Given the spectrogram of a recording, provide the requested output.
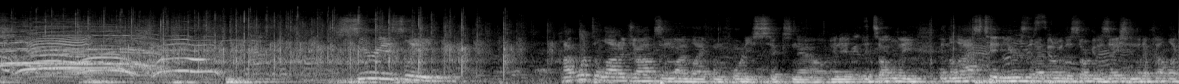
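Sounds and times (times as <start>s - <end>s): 
crowd cheering and whooping: 0.0s - 3.7s
crowd applauding: 0.0s - 5.8s
speech: 3.8s - 4.6s, 5.6s - 11.7s.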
